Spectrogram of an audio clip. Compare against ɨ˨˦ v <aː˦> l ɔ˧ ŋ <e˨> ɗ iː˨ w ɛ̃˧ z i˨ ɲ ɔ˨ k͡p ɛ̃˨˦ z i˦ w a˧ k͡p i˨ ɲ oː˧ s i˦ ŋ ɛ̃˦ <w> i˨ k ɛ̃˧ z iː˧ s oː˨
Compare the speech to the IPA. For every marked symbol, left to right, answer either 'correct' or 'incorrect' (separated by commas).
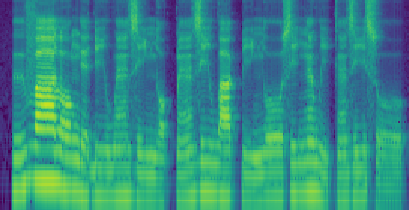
correct, correct, correct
